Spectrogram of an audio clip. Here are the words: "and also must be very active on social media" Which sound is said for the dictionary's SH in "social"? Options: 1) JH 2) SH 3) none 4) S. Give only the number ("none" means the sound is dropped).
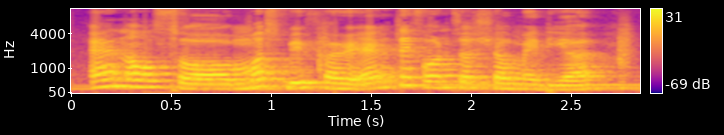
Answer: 2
